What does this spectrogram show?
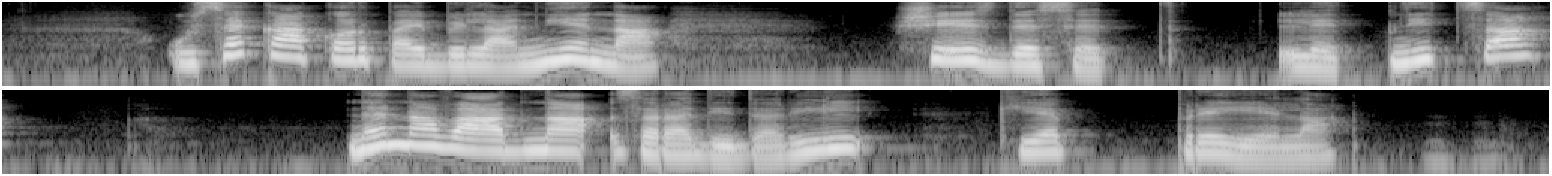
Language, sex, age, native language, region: Slovenian, female, 50-59, Slovenian, Carinthia region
